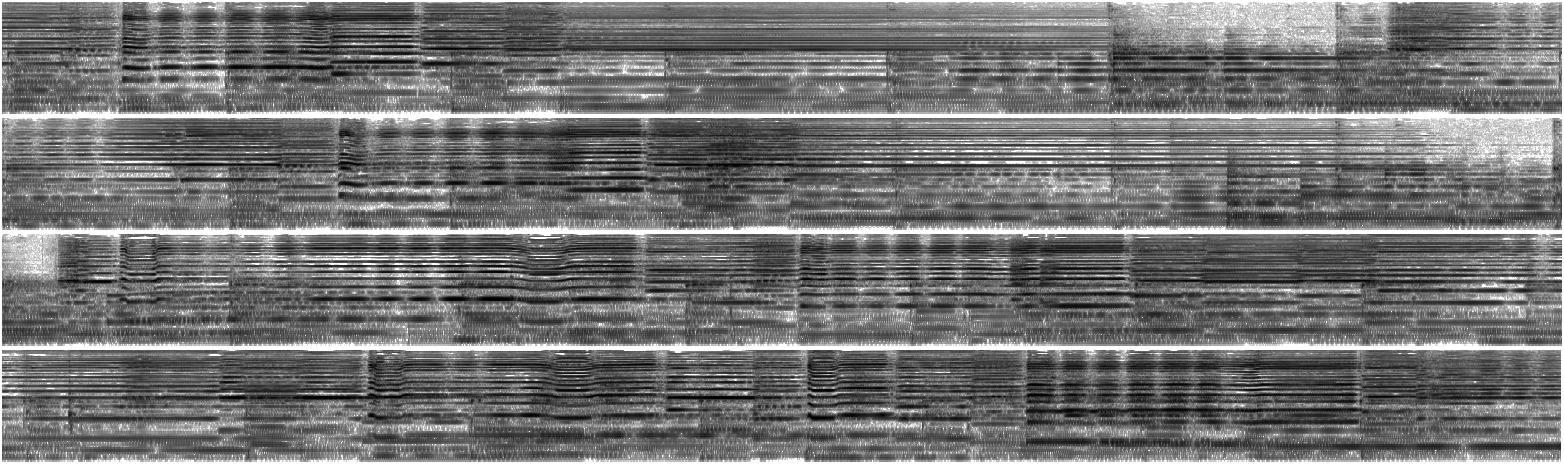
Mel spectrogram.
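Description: Harmonica played from a neck rack, taking an instrumental solo over a band with guitar accompaniment in a country-folk song.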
